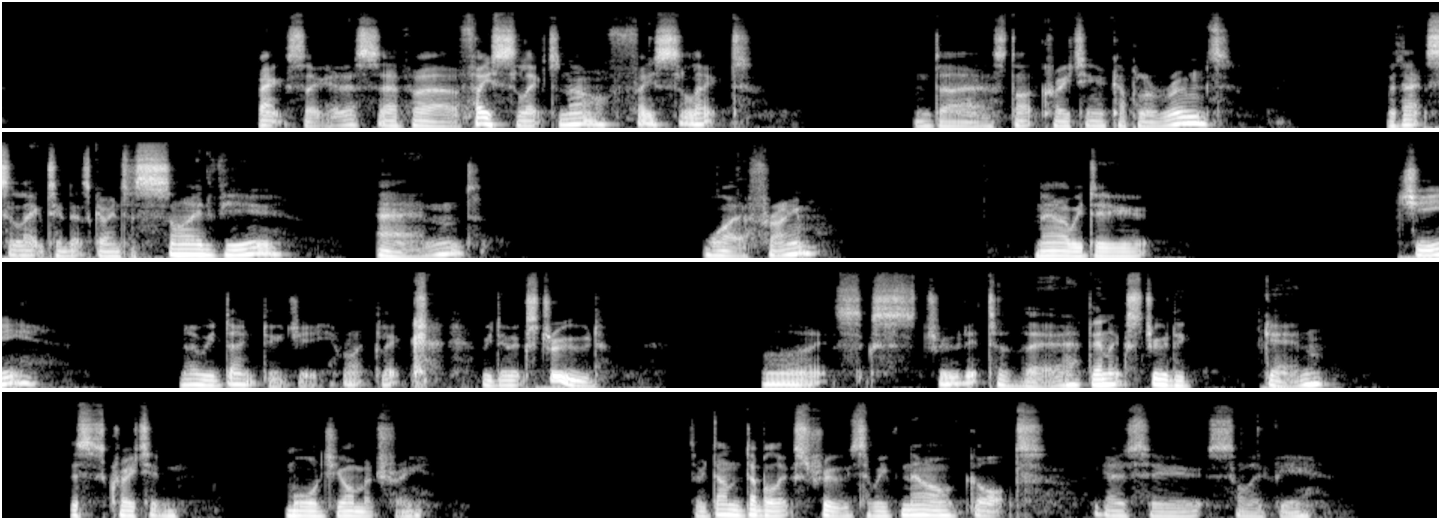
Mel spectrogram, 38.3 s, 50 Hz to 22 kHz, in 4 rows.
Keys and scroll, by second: 10.5 Page_Down, 18.9 g, 22.8 e, 27.7 e.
